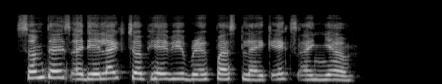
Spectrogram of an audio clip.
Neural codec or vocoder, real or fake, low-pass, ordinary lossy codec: vocoder, 22.05 kHz, 80 mel bands, WaveNeXt; fake; none; none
